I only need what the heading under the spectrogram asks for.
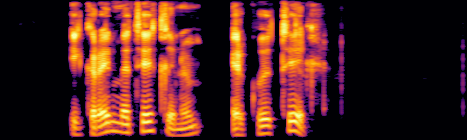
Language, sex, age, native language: Icelandic, male, 30-39, Icelandic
